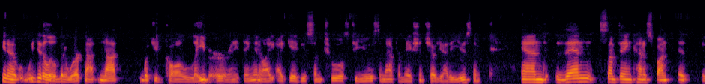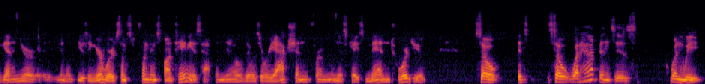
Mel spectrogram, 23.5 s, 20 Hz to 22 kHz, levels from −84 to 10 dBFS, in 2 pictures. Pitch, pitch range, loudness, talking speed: 105 Hz, 90-135 Hz, -21 LUFS, 190 wpm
